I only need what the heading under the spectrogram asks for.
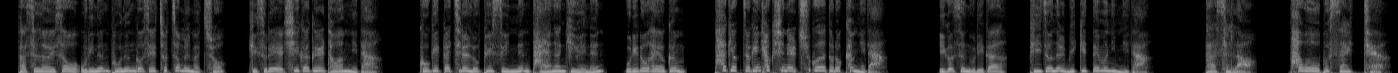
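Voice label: Korean, female, commercial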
